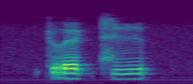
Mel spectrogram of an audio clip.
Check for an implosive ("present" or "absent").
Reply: absent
